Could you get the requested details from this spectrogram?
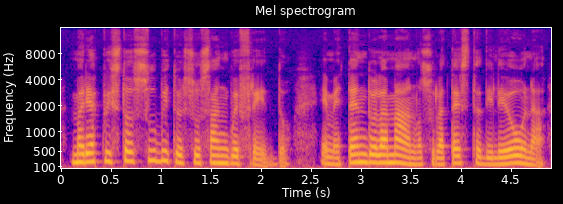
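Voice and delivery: ordinary delivery

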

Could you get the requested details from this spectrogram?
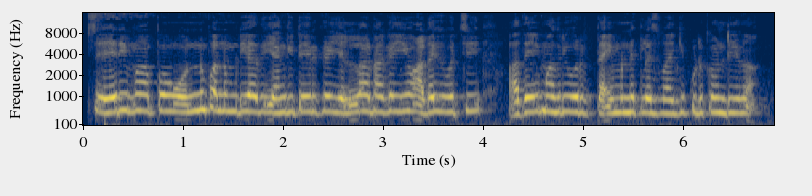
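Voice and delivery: put-on high girlish voice with a rueful laugh; resigned daughter. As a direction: accept the plan with a wry laugh.

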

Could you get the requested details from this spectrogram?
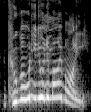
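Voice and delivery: high-pitched startled outcry. Acted. Body-swapped Mario confronts Koopa, high and startled. Swapped characters shout in surprise.

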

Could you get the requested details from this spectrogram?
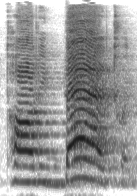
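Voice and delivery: Talibatun with a long, heavy BA; stress on BA. Shown as a demonstration. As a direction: punch and stretch ba in Talibatun. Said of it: "重音在这里".

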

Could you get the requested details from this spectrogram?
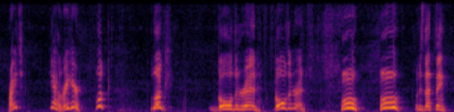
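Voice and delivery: very high, loud excited squeals; thrilled squeal. Real, not acted. Gamer spotting the tree, squealing with delight. Finding the maple trees, thrilled.

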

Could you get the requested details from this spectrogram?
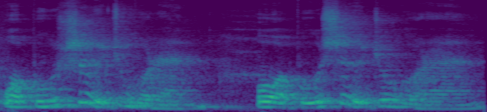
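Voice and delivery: slow, deliberate denial; slow Mandarin: I'm not Chinese; clear slow statement. Shown as a demonstration. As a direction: say it slowly and clearly. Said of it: "mình nói rõ luôn".

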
